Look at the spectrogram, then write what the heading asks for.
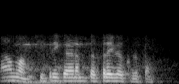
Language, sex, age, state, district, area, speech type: Sanskrit, male, 45-60, Karnataka, Bangalore Urban, urban, conversation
